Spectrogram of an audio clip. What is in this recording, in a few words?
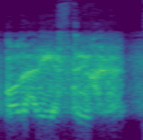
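enemy detected, mood low, Hungarian; speech; War Thunder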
